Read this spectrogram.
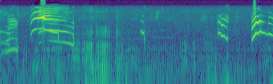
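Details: Kitten calling for its mother, high meows with rising-falling harmonic sweeps, one long call near the start and two shorter ones near the end, with soft speech and handling noises between.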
